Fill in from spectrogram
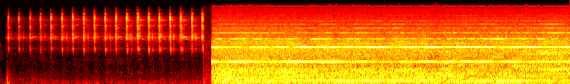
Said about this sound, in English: I knew that the battle of the leaf blowers had started. There's a man who lives three doors away who blows the leaves from his lawn onto his neighbour's lawn.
